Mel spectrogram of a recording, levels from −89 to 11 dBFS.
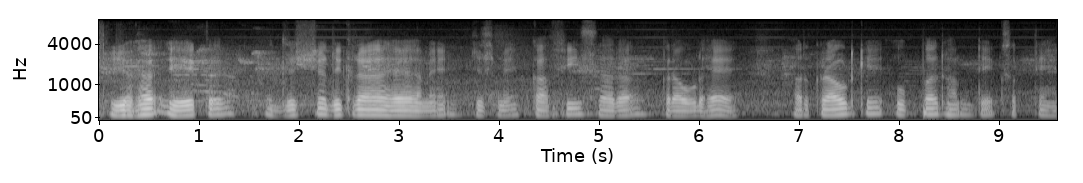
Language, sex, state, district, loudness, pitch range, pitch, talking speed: Hindi, male, Chandigarh, Chandigarh, -21 LUFS, 105-125 Hz, 110 Hz, 125 wpm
